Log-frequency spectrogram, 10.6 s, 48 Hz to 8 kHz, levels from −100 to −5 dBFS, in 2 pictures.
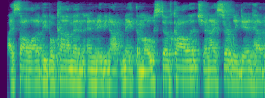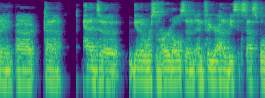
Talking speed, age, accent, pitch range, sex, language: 215 wpm, 30-49, American, 105-120 Hz, male, English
